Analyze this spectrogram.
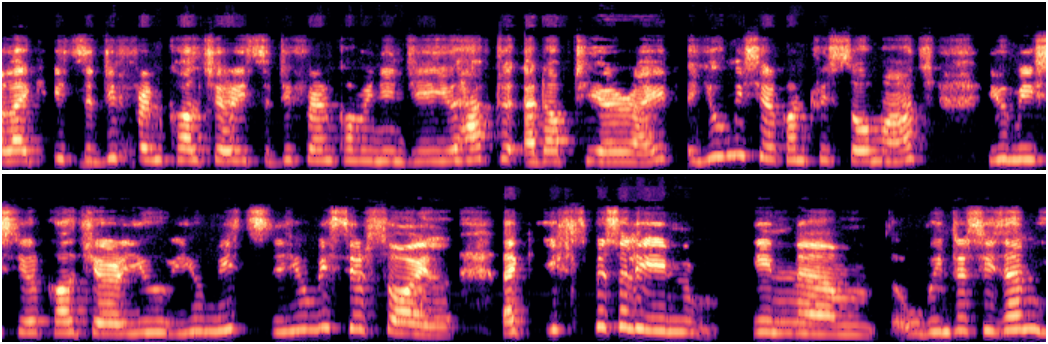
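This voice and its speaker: A woman from Nepal with a high, light voice speaks over a video call. She talks in a relaxed, halting way, full of fillers and restarts. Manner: hesitant, many fillers and restarts, laughs often. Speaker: guest. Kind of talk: casual video-call chat.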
